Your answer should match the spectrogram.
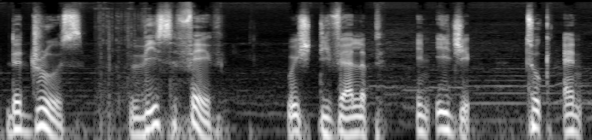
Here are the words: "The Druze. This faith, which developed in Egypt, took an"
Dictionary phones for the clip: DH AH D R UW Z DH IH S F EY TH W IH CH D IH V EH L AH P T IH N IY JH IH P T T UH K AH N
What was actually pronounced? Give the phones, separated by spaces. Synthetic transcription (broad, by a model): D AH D R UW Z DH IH S F EY TH W IH CH D IH V EH L AH P T IH N IY JH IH P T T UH K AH N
